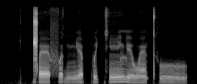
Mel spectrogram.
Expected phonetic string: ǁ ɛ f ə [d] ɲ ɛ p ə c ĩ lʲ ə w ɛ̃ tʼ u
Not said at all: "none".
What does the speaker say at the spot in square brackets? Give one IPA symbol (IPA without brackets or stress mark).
d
